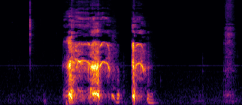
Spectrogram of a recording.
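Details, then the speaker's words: Adult man, a monk giving a live evening Dharma talk, gives two harsh, partly voiced coughs, then a short breath in. The cough lingers and he says his body is starting to protest. ">>เนี่ย[เสียงสูดหายใจ]ก็ติดไออยู่เนี่ยนะ"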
